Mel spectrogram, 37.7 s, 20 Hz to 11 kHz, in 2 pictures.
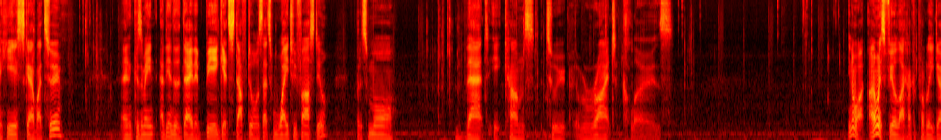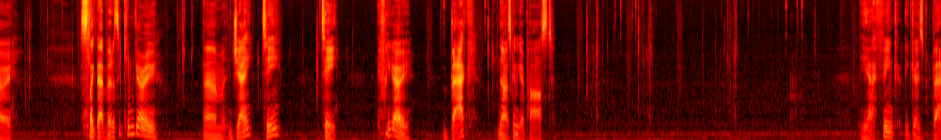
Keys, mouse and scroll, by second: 1.2 click, 1.4 shift+space, 5.1 shift+middle click, 8.2 shift+space, 8.9 middle click, 9.8 click, 10.3 click, 11.9 shift+d, 13.6-15.2 drag, 15.7 click, 17.6 ctrl+z, 18.0 ctrl+z, 18.5 ctrl+z, 20.4 right click, 23.0 j, 23.6 y, 24.8 t, 27.8 click, 28.3 shift+space, 30.2 shift+space, 30.8 click, 31.1 click, 31.3 shift+space, 33.0 shift+space, 33.4 click, 34.4 click, 35.5 c, 37.3 t.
